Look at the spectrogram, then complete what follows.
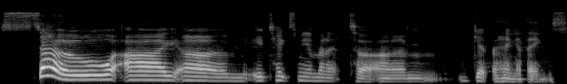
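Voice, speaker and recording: Lively intonation marks a woman's unremarkable speaking voice, pitched fairly low. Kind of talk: live sales stream. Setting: livestream with camera. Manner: casual, filler-heavy.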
